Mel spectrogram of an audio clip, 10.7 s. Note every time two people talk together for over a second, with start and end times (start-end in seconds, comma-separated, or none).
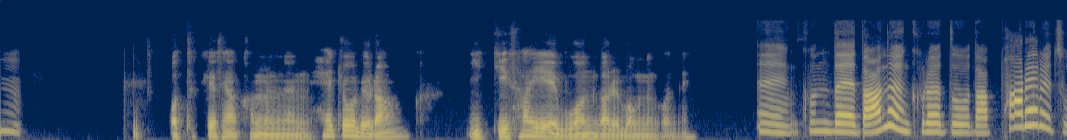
none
